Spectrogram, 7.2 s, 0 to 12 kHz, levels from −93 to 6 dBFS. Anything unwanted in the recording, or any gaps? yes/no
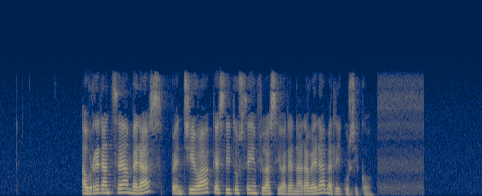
no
